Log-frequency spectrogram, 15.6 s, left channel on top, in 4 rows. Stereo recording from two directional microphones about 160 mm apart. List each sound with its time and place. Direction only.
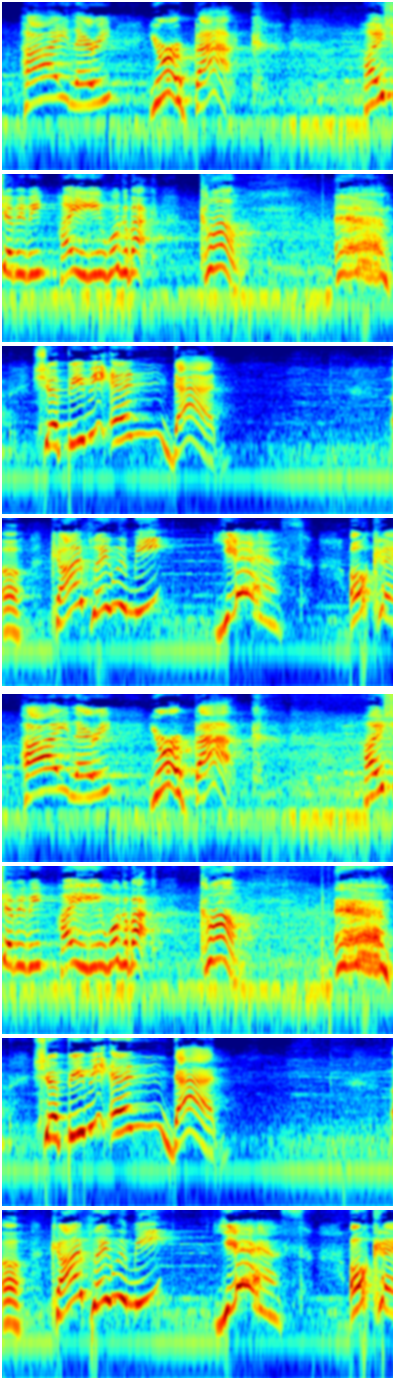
0.2 s a woman's voice: 15° left (ahead or behind)
3.9 s a woman's voice: 15° left (ahead or behind)
5.9 s a sound: 20° left (ahead or behind)
7.2 s speech: 20° right (ahead or behind); by 9.1 s 5° right (ahead or behind)
9.2 s a sound: 10° left (ahead or behind)
9.5 s a woman's voice: 5° right (ahead or behind)
11.7 s a woman's voice: 5° right (ahead or behind)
